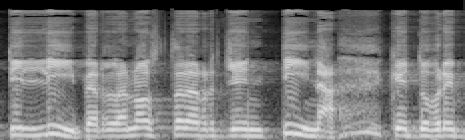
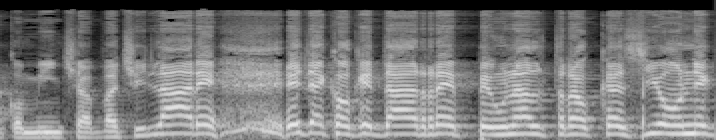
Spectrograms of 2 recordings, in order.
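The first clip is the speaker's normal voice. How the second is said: higher, rising match commentary; live play-by-play; 6 semitones higher than usual. Acted. Commentator calling the final's goal, rising to a shout. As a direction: build to the goal call.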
